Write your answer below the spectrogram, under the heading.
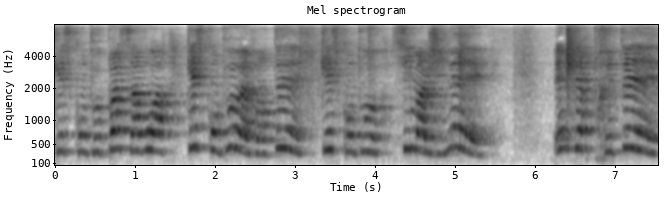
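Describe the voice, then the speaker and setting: A woman uses a put-on character voice with an extremely high pitch. She speaks at a moderate pace with a slight echo. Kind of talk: improvised clown comedy. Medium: stage. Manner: playful, naive.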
